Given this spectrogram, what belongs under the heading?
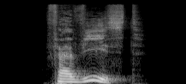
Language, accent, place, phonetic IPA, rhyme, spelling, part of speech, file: German, Germany, Berlin, [fɛɐ̯ˈviːst], -iːst, verwiest, verb, De-verwiest.ogg
- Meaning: second-person singular/plural preterite of verweisen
